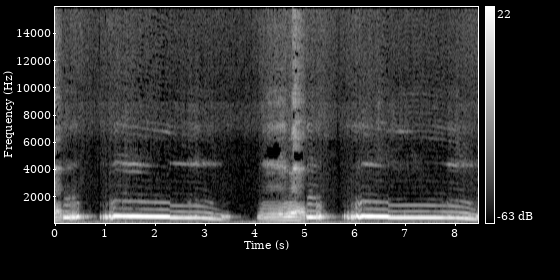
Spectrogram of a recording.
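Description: White puter pelung, a long-voiced breed of Barbary dove, cooing twice. Each call opens with a short wavering syllable, then holds a long coo that steps down to a lower note partway through: the two-note ending (kuwok) that breeders prize.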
